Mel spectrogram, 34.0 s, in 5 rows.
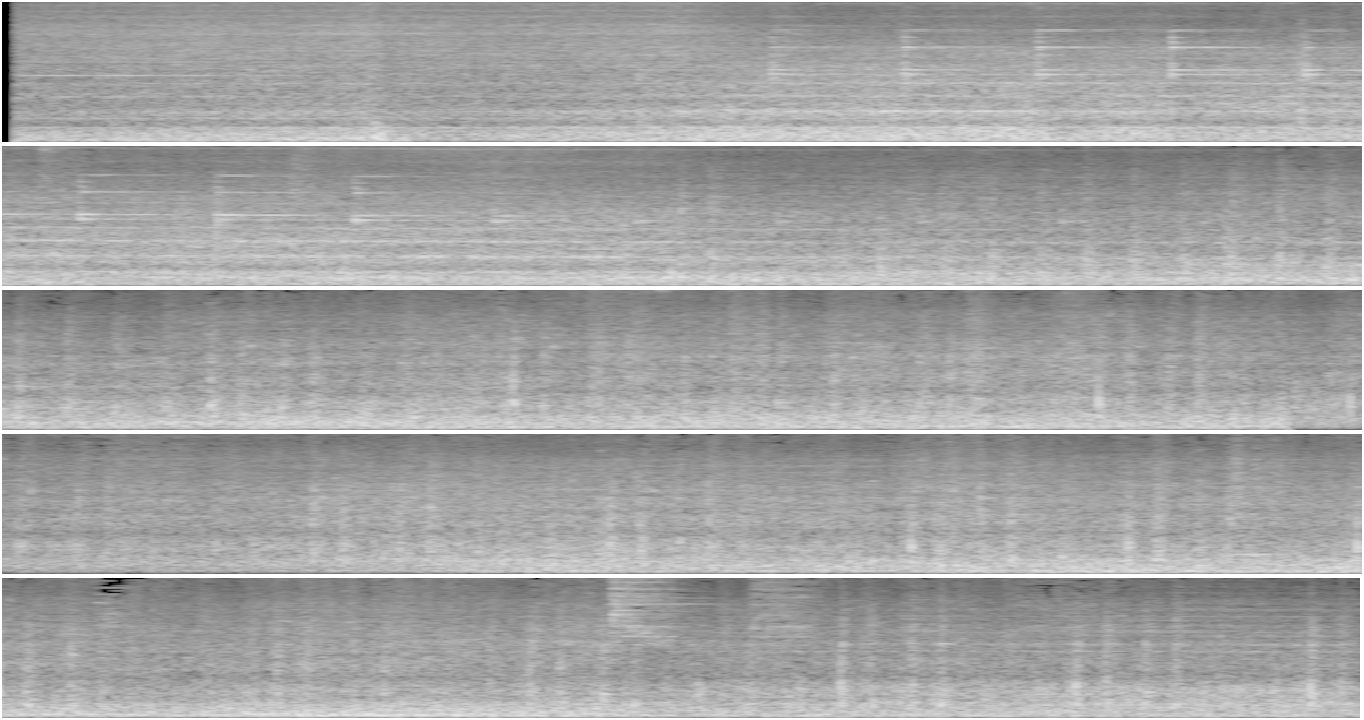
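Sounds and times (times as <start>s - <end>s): freight train locomotives rumbling: 0.1s - 33.9s
train wheels clacking over rail joints: 11.1s - 33.9s.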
